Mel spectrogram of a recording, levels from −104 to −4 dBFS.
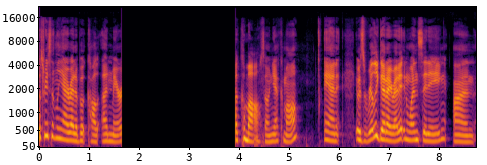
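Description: At 1.64 s the speech cuts off mid-flow and the clip drops into dead digital silence until 3.92 s, a gap of about 2.28 s. That's an audio dropout to silence: no room tone, no hiss, so whatever was said in those two-odd seconds is simply gone. It sounds like the input was lost, most likely a disconnected device or a failed link, while the recorder kept writing blank samples, and then the voice snaps back just as abruptly.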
